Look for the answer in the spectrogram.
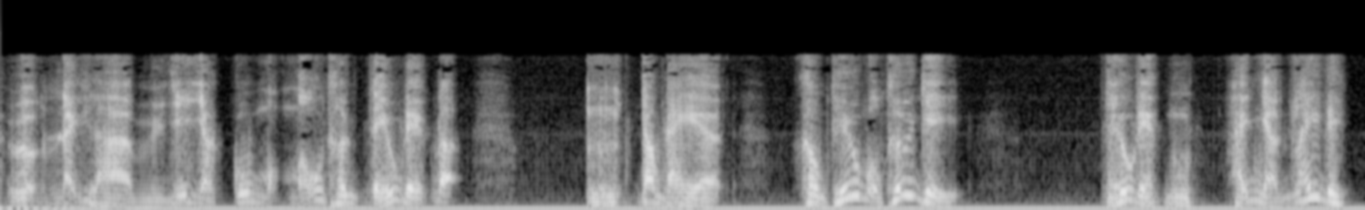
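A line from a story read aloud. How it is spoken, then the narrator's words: Trembling old man. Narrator (Vietnamese): Lão run run nói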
